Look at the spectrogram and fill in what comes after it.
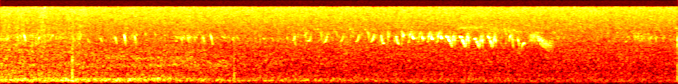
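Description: Near silence with a faint bird chirping in quick series in the background, fading out a little past the middle.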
